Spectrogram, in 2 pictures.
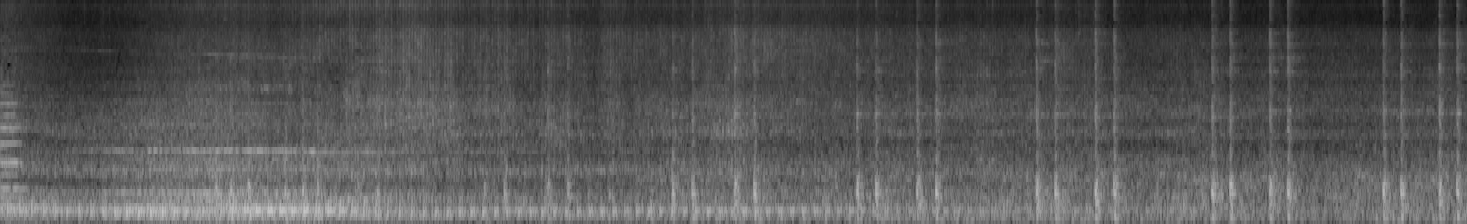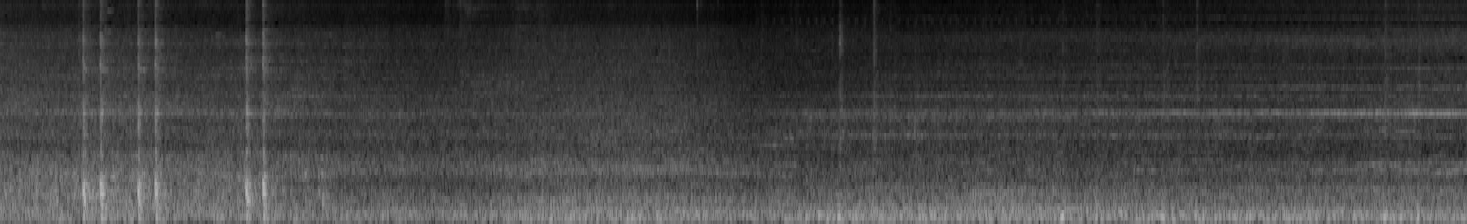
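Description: KAI diesel locomotive passing close by, its engine rumbling loudest in the first few seconds, then its coaches' wheels clacking over rail joints in quick groups of sharp knocks. About three-quarters of the way through, the sound changes to a KRL electric commuter train rolling past with a steady whine.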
